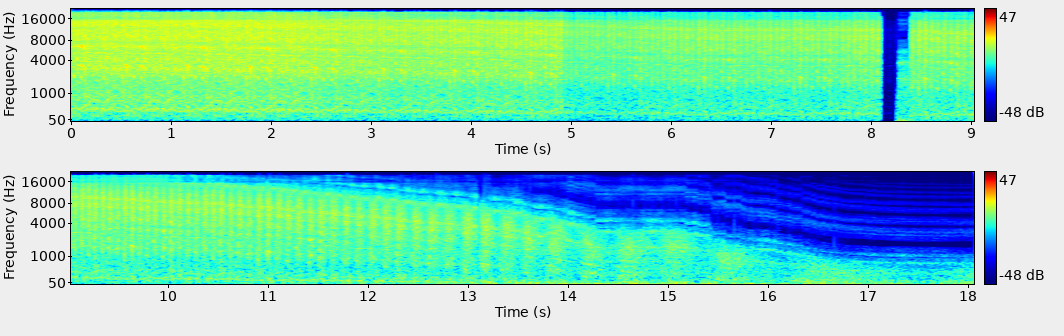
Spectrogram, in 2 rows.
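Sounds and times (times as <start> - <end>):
train rattling clatter: 0.0 - 14.3.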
